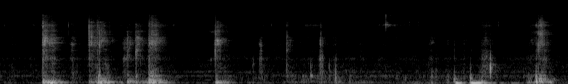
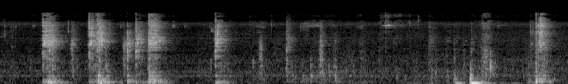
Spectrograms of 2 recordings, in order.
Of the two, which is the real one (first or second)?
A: second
